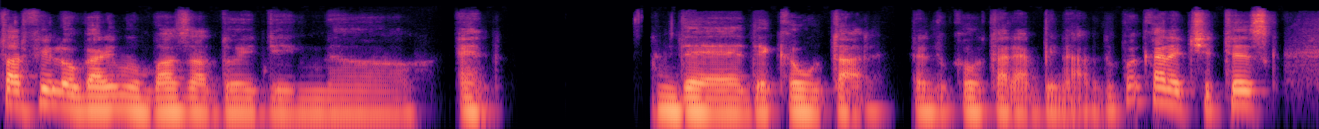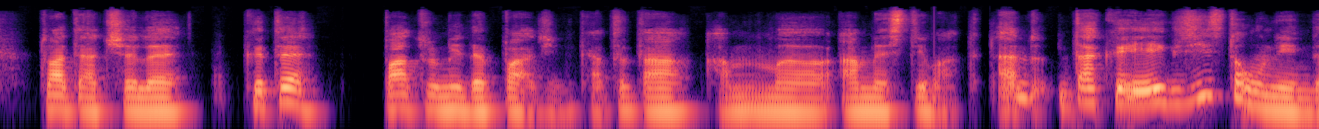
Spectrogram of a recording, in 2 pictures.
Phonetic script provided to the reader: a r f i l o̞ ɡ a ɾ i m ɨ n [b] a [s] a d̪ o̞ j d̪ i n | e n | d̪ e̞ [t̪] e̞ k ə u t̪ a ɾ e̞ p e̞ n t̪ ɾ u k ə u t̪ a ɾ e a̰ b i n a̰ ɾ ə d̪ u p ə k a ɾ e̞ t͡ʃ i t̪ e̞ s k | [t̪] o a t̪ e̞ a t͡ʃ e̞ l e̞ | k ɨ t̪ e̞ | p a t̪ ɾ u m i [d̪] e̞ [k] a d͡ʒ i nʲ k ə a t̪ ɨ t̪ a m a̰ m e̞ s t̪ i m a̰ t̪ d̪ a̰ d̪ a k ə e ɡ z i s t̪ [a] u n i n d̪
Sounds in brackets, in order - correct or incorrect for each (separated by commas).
correct, incorrect, incorrect, correct, correct, incorrect, incorrect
